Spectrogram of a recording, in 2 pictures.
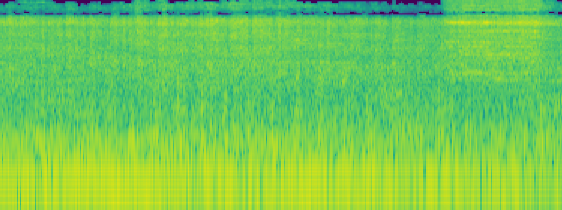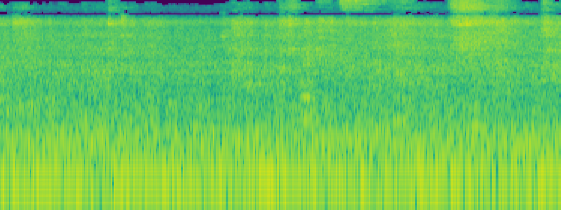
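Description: Loaded covered hopper cars of a CSX freight train rolling past, a steady heavy rumble of steel wheels on rail. Brief high-pitched flare-ups of wheel noise come about four and a half seconds and ten seconds in.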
